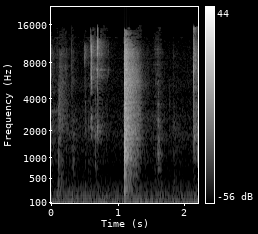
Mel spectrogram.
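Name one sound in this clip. A metal tool is set down on a metal table with a clank.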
